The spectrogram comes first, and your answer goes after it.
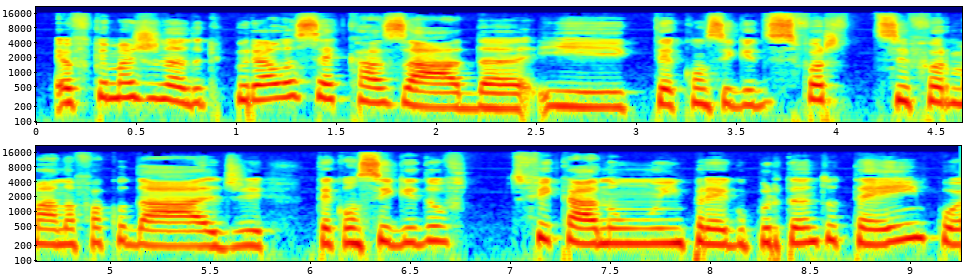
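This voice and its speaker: A woman with a fairly high voice and a Brazilian Portuguese accent hosts a podcast. She tells a true-crime story in an informal way, chatting to friends and wandering into asides. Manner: informal, conversational, full of asides. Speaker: podcast host.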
